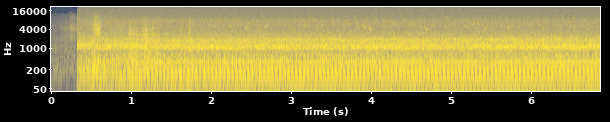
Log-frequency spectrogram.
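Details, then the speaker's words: Nisso MUTE DC600 piezo USB aquarium air pump; soft even hum under a bubbling air rush, no rattles or buzzing; unit much quieter than the air sound. Normal running. "Compared to the sound of air, you can see that the main unit is extremely quiet ."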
